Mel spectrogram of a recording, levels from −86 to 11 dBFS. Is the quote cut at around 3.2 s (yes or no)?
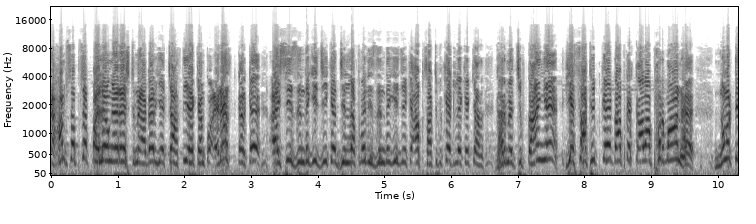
yes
